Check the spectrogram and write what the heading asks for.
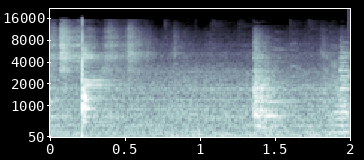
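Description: Sharp knock of a utensil or container against a stainless steel mixing bowl about a quarter second in, with a short ring after it. A second, softer clink follows about a second and a half in.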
